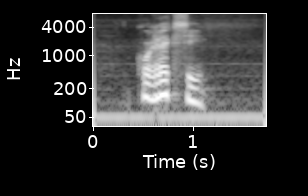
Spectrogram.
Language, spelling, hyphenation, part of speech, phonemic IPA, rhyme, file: Dutch, correctie, cor‧rec‧tie, noun, /ˌkɔˈrɛk.si/, -ɛksi, Nl-correctie.ogg
- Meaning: 1. a correction, rectification 2. the action or process of correcting 3. a punishment, sanction 4. a penal facility, notably a military stockade; house of correction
